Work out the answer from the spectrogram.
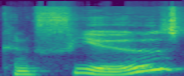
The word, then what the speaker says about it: confused: context and arrangement that in confused we have second syllable stress and so here instead of con like in context our con syllable is unstressed and we have vowel schwa so it's going to sound more like khan and the ipa is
